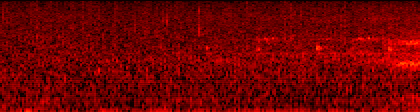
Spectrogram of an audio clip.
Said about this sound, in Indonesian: Di sini sangat tenang. Hanya ada suara binatang malam dan suara air mengalir.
